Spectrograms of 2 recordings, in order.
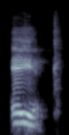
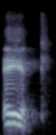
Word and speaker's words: Egill: Like my friend whose name was Egill, but you pronounced it Aik. His name is Aik, and an Icelander would be like, "That's not how you say it."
